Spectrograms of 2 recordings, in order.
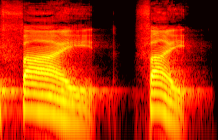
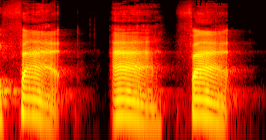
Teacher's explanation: when I say fight fight I'm using two positions to make the I sound whereas if I say fat a fat I'm only using one position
